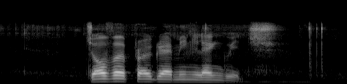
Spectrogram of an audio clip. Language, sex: English, male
